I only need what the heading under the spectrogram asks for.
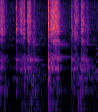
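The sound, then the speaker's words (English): Metal pots are scraped clean after a communal lunch, with several rough scraping strokes and utensil clatter in irregular bursts, moderately loud. “As the lunch hour wraps up, the women scrape pots clean for the next day's work.”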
